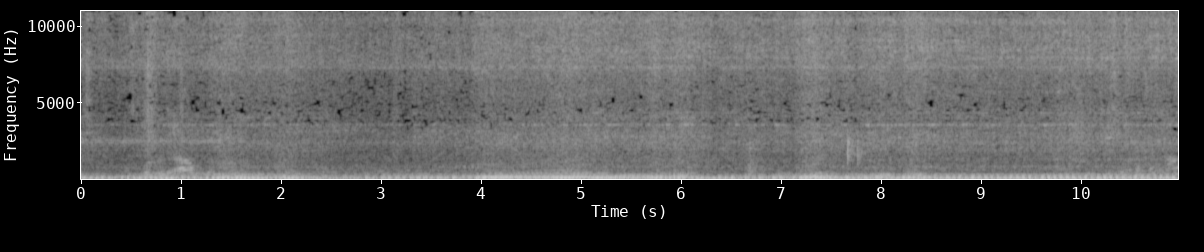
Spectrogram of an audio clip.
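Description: A low engine hum runs steadily under background voices. A single click of billiard balls comes shortly after the middle.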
